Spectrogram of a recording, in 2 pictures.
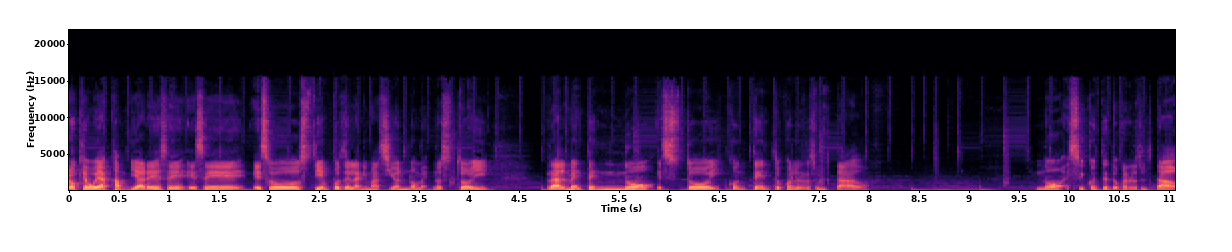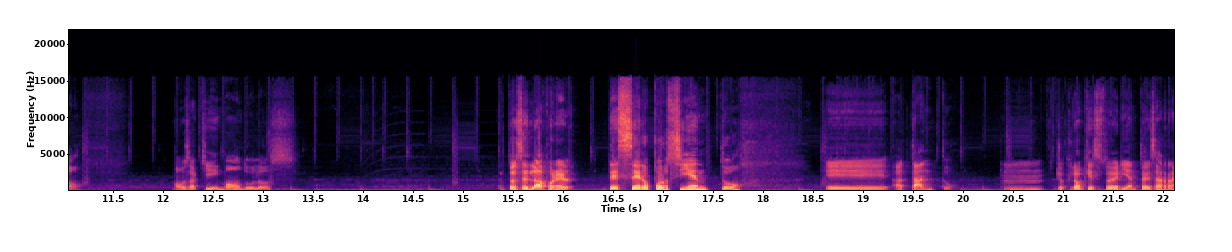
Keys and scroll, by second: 17.4 shift+5, 18.4 Down, 20.4 Up, 21.5 Left.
